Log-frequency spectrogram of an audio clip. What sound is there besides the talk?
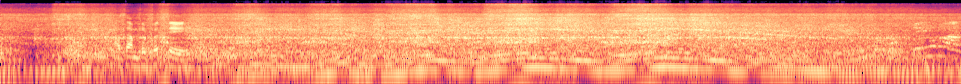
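Honda Beat FI scooter engine being revved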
